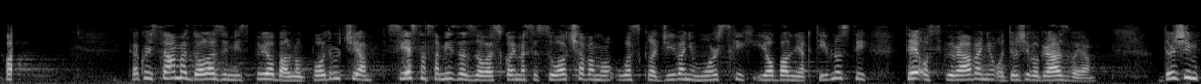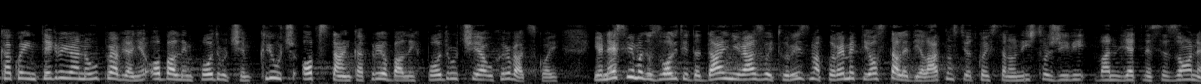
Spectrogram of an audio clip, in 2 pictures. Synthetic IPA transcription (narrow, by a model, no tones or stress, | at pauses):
kakojesaːmad̪o̞lazimizpɾio̞balˠno̞ɡ̚po̞d̪ɾuːt͡ɕjasʋje̞snasamizazo̞ʋasko̞jimase̞suo̞t͡ʃaːʋamo̞ʔuosklˠad͡ʑiːʋaɲumo̞ɾskixio̞baːlˠniakt̪iːʋno̞st̪i | t̪e̞ʔo̞siɡuɾaːʋaɲuo̞d̪r̩ʒiʋo̞ɡɾaːzʋo̞ja | d̪r̩ʒimkako̞jeint̪e̞ɡɾiɾano̞upɾaʋʎaɲe̞ʔo̞baːlˠnimpo̞d̪ɾuːt͡ɕje̞mkʎuːt͡ʃo̞pst̪aŋkapɾio̞balˠnixpo̞d̪ɾut͡ʃjauxr̩ʋat̪sko̞j | je̞ɾne̞smije̞mo̞d̪o̞zʋo̞lit̪id̪ad̪aʎniɾaːzʋo̞jt̪uɾizmapo̞ɾe̞me̞t̪io̞st̪aːle̞d̪je̞laːt̪no̞st̪iod̪̚ko̞jixst̪ano̞ʋniːʃt̪ʋoʒiːʋiʋanʎe̞t̪ne̞se̞zo̞ːne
